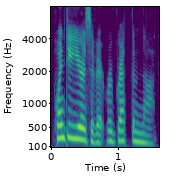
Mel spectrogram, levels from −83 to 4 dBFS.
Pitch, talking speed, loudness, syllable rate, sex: 210 Hz, 255 wpm, -17 LUFS, 5.7 syllables/s, female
